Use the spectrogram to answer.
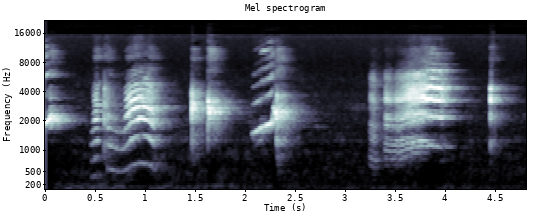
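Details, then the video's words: Talking pet parrot calling its mummy indoors: several wavering, nasal, honk-like calls with strong harmonics, some sliding up and down, separated by brief pauses, plus a short final squeak. "मिट्ठू मम्मी को बुला रहा |parrot calling mummy"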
